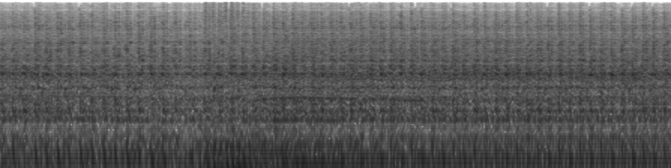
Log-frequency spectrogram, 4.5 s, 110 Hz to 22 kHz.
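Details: Mini N12 engine, not cold but not fully warm, fast idle after new cat and O2 sensors: steady idle with a light regular tap and faint uneven pulse in the beat, ticking with a mild miss; cause not found.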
